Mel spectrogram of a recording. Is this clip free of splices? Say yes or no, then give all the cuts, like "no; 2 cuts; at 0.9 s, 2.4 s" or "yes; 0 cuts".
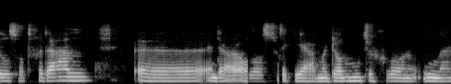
no; 2 cuts; at 2.5 s, 2.8 s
